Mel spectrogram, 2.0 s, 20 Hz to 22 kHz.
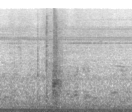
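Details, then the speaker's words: Gen 2 Toyota Prius brake bleeding without a scan tool, car off and running on the 12 V battery, door opened: the ABS pump clatters with a steady low hum as it builds pressure, normal. "clattering away so it's pumping up building pressure that's what we want now the car is off and you have to have a good 12volt battery cuz that's what's powering this whole thing"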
